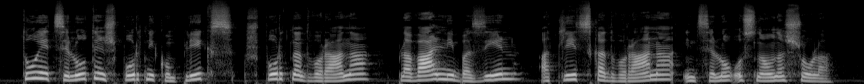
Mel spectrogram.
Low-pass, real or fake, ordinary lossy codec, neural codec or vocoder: none; fake; none; vocoder, 44.1 kHz, 128 mel bands every 256 samples, BigVGAN v2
